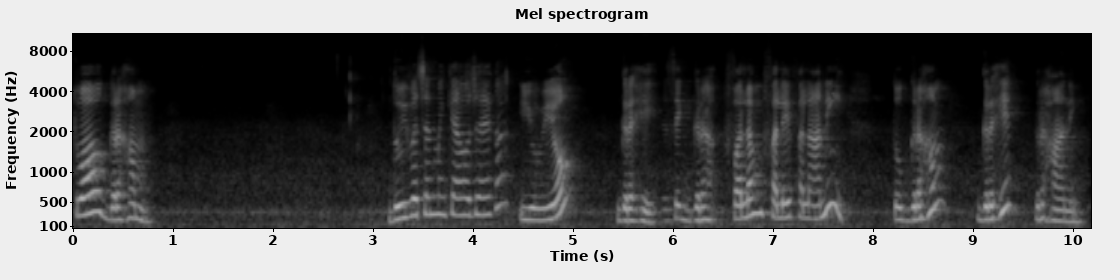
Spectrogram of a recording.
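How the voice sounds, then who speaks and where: A woman's voice: fairly high pitch, lively intonation, slow, pauses often. A woman teacher explaining a school lesson, asking questions and answering them herself. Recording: dull lo-fi recording with faint noise.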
